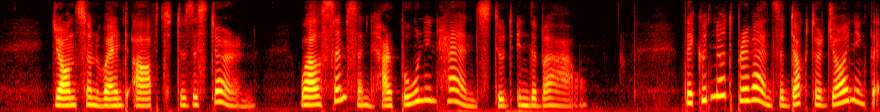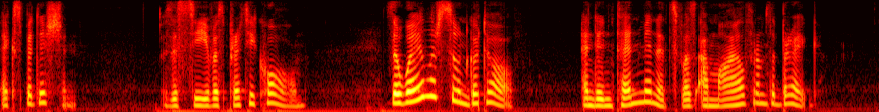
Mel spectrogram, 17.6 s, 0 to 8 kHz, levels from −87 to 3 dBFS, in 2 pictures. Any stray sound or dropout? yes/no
no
